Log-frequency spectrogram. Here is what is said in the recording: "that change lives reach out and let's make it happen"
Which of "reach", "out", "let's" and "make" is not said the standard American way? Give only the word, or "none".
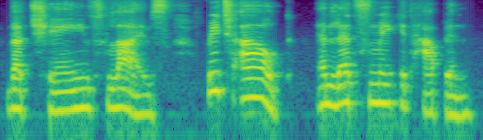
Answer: none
